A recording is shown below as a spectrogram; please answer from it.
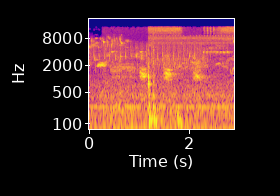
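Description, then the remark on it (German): Pre-recorded sound effects of birds chirping and twittering steadily over a dense background of high, continuous cricket chirring, added to a film's meadow scene for a soft summer-meadow ambience with no one speaking. “Vogelgezwitscher passt gut zur Wiese.”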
